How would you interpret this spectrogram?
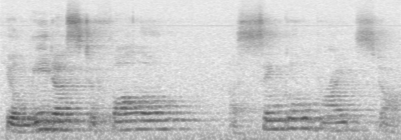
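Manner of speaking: ordinary delivery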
